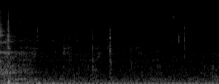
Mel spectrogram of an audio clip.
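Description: Faint, irregular small clicks from the locomotive motor block's gear train being turned by hand.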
